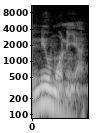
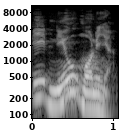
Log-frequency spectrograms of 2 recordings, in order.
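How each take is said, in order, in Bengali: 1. শব্দটি সরাসরি n ধ্বনি দিয়ে শুরু হয়। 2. শব্দটি স্পষ্ট p ধ্বনি দিয়ে শুরু হয়। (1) "কিন্তু উচ্চারণ কি হবে?" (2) "পি নিউমোনিয়া তোমরা বলতে পারো"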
